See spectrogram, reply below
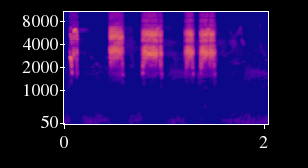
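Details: Black francolin, known locally as kala teetar, calling in Sindh, Pakistan. It gives a loud, harsh, grating phrase of five rasping notes in quick succession. Two short notes lead, then longer ones follow, with the last pair run close together.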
